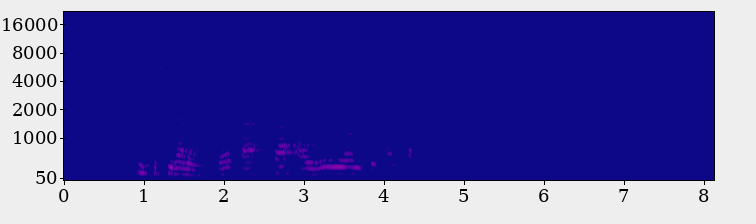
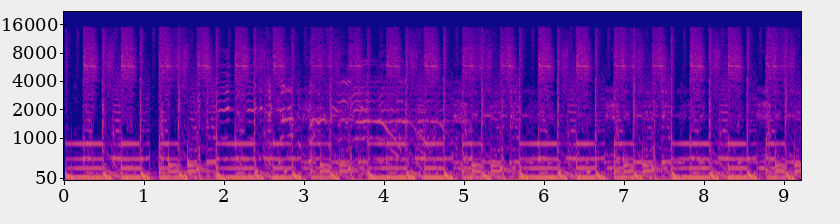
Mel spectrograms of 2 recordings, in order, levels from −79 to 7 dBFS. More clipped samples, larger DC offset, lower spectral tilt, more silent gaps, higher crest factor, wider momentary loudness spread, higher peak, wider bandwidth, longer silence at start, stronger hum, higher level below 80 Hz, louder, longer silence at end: neither; neither; about the same, -5 dB/octave vs -4.5 dB/octave; first, 0.11-0.81 s, 1.88-1.93 s, 3.77-3.83 s, 4.20-4.30 s, 4.46-4.51 s vs none; first, 18 dB vs 12 dB; first, 6 LU vs 2 LU; second, -52 dBFS vs -18 dBFS; second, 7.2 kHz vs 15.5 kHz; about the same, 0.1 s vs 0 s; neither; second, under -90 dBFS vs -32 dBFS; second, -65 LUFS vs -31 LUFS; first, 3.5 s vs 0 s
